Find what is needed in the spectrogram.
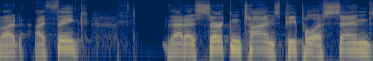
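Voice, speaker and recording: This is a man's voice. He speaks with a South African accent. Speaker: musician. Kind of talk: casual chat. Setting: video call.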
